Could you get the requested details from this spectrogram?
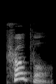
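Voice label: "propyl", British English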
